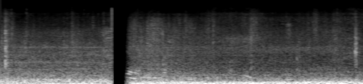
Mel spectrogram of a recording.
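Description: Steady low rumble inside the cabin of a Haramain high-speed train running at speed. The sound cuts out for a moment about one and a half seconds in.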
